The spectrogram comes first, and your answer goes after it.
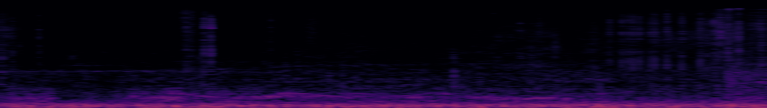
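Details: Vehicle power steering system without bleeder valve, engine running while steering: faint steady mid-pitched whine over the engine rumble from air trapped in the system; reservoir fluid level full.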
